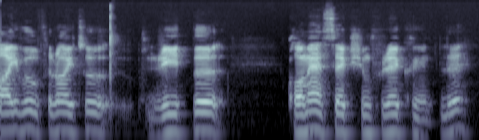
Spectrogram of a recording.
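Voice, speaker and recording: In a Turkish accent, a man with a fairly high voice speaks in a monotone, flat way. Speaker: amateur 3D modeler streamer. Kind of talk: live stream tutorial. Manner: slow; halting.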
